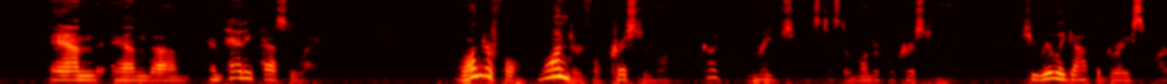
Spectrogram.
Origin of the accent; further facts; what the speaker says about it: Attica, New York, United States; moved away as an adult; now in Florida, United States; I'm originally from Western New York, up near Buffalo, Attica, actually, to be exact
